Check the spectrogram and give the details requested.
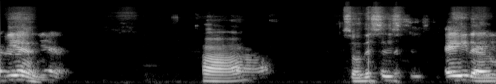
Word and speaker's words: eta: This is called eta. All right. The way I draw it is like this. Okay. Eta. It's like this is a vowel sound. It's like a long E as in obey.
